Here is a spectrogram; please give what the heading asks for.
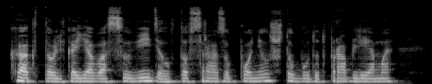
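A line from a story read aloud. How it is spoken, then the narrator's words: Hissed through teeth. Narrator (Russian): сквозь зубы процедил неизвестный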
